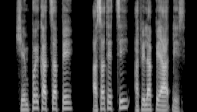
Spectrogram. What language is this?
Gofa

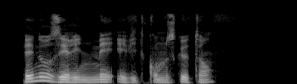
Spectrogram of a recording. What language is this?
Breton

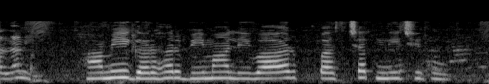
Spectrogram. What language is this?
Magahi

